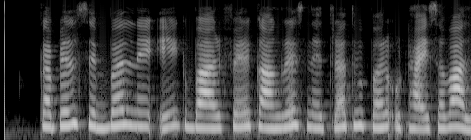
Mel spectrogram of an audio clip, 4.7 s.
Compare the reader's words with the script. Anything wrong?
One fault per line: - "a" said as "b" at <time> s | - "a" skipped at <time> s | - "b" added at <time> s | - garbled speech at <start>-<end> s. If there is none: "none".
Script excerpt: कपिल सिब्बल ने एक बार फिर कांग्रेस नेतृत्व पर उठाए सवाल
none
